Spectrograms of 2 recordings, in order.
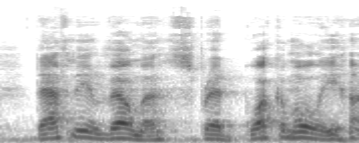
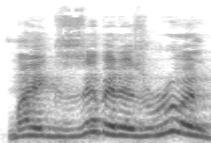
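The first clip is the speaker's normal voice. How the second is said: high, slightly loud dismay; upset museum curator; curator crying out; 9 semitones higher, 4 dB louder than usual. Acted. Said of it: "cried Lotta".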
